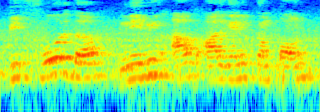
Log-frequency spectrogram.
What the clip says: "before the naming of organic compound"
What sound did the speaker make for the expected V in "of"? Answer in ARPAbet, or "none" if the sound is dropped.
P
